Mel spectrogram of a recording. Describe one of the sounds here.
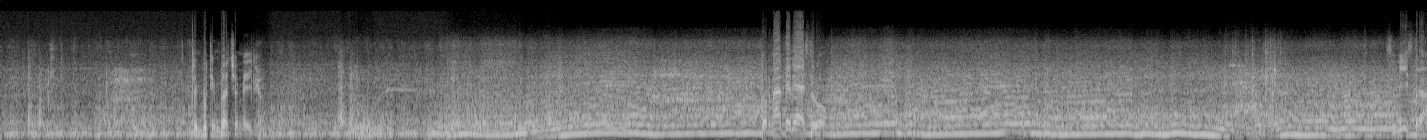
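A car engine revs hard from inside the cabin, rising and falling in pitch.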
